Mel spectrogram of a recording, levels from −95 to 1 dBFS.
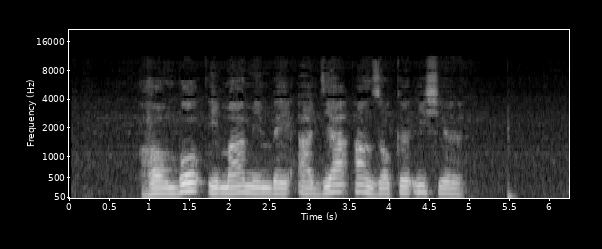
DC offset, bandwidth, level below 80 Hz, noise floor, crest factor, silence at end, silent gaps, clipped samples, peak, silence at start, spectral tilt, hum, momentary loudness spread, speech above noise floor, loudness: under 0.1%; 9.8 kHz; -56 dBFS; -64 dBFS; 18 dB; 0.7 s; none; under 0.1%; -6 dBFS; 0.9 s; -8.5 dB/octave; none; 10 LU; 43 dB; -22 LUFS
